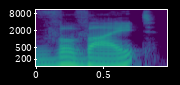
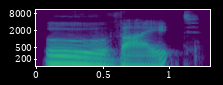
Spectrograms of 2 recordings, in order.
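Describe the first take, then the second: First: The word begins with a v sound. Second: The word begins with a u vowel. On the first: The speaker calls it wrong. "Vavite sounds or is difficult to say" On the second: The speaker calls it right. "they say Uvite"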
